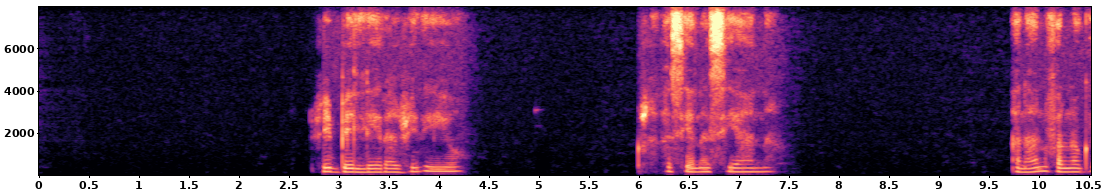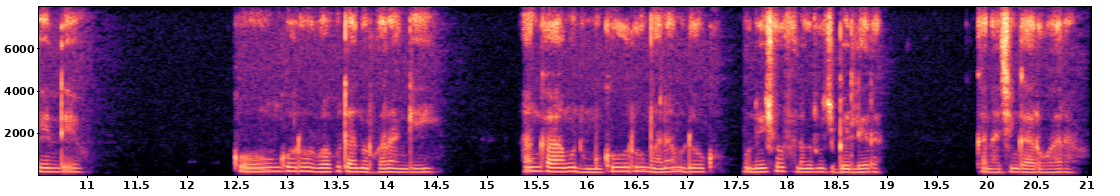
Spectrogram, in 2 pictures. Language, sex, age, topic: Ndau, female, 36-49, health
